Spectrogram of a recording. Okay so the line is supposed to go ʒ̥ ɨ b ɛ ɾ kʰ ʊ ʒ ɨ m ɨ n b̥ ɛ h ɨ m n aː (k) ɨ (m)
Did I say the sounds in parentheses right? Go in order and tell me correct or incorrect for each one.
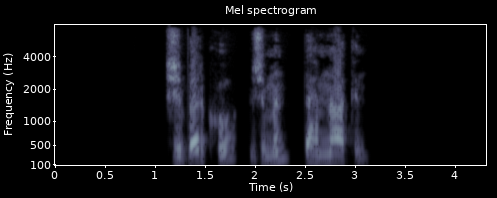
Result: correct, incorrect: n

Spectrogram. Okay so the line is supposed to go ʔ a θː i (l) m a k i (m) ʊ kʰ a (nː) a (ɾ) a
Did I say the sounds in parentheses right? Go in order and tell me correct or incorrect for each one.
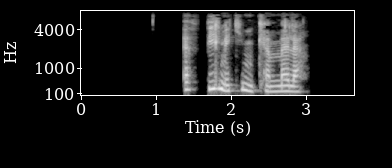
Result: correct, correct, incorrect: mː, incorrect: l

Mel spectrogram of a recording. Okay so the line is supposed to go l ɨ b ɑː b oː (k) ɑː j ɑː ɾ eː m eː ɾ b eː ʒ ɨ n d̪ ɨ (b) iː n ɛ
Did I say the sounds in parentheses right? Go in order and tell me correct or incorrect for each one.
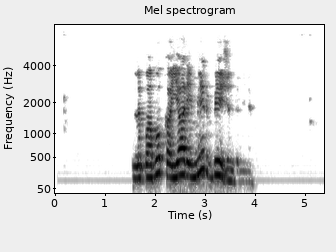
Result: correct, incorrect: m

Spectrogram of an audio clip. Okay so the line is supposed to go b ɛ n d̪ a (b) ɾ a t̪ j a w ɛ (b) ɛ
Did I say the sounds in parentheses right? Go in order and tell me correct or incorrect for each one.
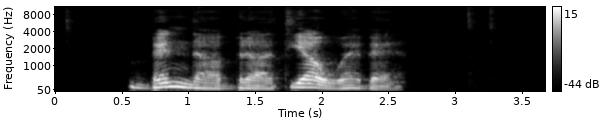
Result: correct, correct

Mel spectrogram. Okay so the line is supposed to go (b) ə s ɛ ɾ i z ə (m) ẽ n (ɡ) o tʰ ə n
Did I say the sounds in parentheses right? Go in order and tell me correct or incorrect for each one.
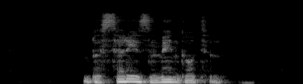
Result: correct, correct, correct

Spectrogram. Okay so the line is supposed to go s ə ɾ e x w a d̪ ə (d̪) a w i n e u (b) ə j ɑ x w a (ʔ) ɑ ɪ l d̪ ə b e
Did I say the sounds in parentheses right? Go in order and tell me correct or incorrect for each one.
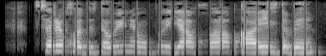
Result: incorrect: t̪, correct, incorrect: q

